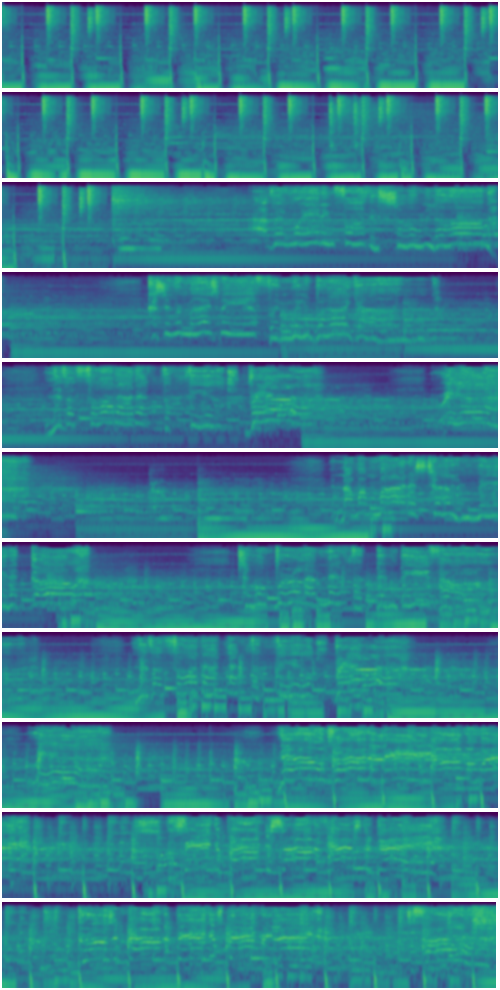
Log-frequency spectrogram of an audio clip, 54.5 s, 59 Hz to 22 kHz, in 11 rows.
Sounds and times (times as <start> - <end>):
Music: 0.0 - 54.5.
